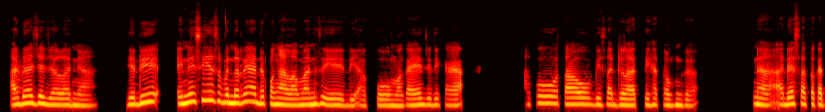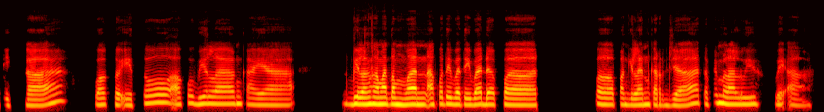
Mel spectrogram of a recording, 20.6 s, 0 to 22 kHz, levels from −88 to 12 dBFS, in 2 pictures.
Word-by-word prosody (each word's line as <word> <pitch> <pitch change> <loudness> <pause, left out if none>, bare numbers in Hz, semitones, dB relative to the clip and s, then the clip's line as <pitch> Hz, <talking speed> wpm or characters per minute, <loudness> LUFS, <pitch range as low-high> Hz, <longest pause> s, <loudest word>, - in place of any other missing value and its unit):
ada 200 +4 +1
aja 230 0 +2
jalannya 185 -3 -2 0.4
jadi 245 +8 +1 0.2
ini 235 +5 +4
sih 320 +1 0
sebenarnya 255 +1 +2
ada 220 - +1
pengalaman 190 -1 +1
sih 185 -4 -1
di 170 0 -6
aku 170 +1 -6
makanya 180 +3 -2
jadi 185 - -5
kayak, 175 -1 -4 0.8
aku 225 +2 -2
tau 200 -1 0
bisa 195 0 -4
dilatih 180 0 -2
atau 180 0 -7
enggak, 175 -2 -5 0.7
nah 190 -3 -1
ada 195 +1 0
satu 205 -1 -3
ketika 180 - -1 0.4
waktu 190 -1 -2
itu 230 +6 -3 0.2
aku 225 +3 -2
bilang 215 0 +1
kayak, 180 -1 -3 0.6
bilang 205 0 +5
sama 210 0 +8
teman 195 -1 +6
aku 195 +2 0
tiba-tiba 195 -1 +3
dapet, 185 -2 +2 0.8
eee, 195 -2 +3
panggilan 185 -1 +1
kerja 180 +3 0
tapi 200 +3 -10
melalui 200 -2 +3 0.2
WhatsApp. 175 - -8
195 Hz, 120 wpm, -23 LUFS, 180-210 Hz, 0.8 s, sama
